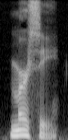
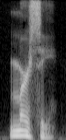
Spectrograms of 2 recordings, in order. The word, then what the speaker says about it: mercy: A trochee is the exact opposite, an accented syllable followed by an unaccented one, giving a falling beat. Mercy. Mercy.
